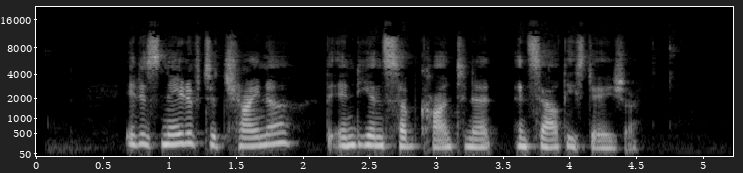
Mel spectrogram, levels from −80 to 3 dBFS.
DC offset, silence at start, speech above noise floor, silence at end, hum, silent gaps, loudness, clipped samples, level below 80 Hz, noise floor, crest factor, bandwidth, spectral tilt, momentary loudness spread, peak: under 0.1%; 0.7 s; 39 dB; 0.75 s; none; none; -24 LUFS; under 0.1%; -64 dBFS; -63 dBFS; 18 dB; 15.5 kHz; -4.5 dB/octave; 8 LU; -8 dBFS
